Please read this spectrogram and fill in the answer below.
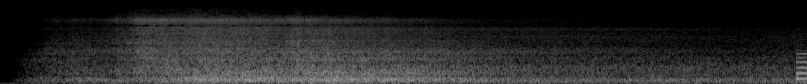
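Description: A rush of ocean surf that swells in over the first two seconds and then slowly ebbs away.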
